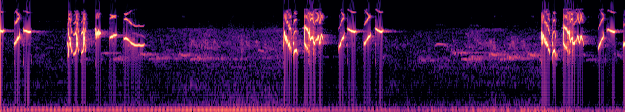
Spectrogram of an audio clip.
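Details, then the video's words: Orange-headed thrush (Geokichla citrina), a kept songbird in Singaraja, North Bali, used as a song tutor, sings rich, varied phrases of high whistles and chattering notes, a new burst every two to three seconds, over a low background hum. "Guru Vokal ANIS MERAH Agar Selalu Ikut Nyaut Ngeplong"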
